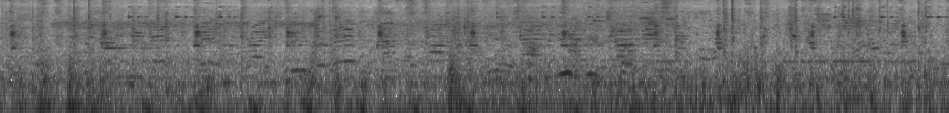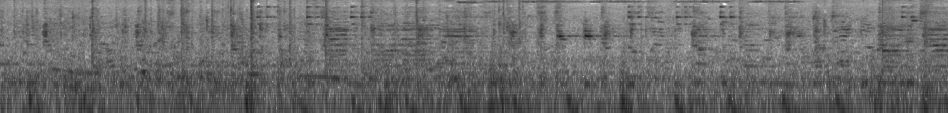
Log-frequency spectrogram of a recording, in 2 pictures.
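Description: Ride on an open tram at CocoCay, a steady rumbling, rattling roll with bumps and clatter throughout, while people talk over it.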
